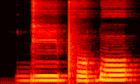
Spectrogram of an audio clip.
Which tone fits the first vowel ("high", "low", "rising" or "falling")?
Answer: low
